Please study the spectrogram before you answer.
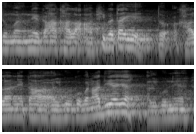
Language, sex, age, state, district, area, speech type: Hindi, male, 45-60, Uttar Pradesh, Bhadohi, urban, spontaneous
